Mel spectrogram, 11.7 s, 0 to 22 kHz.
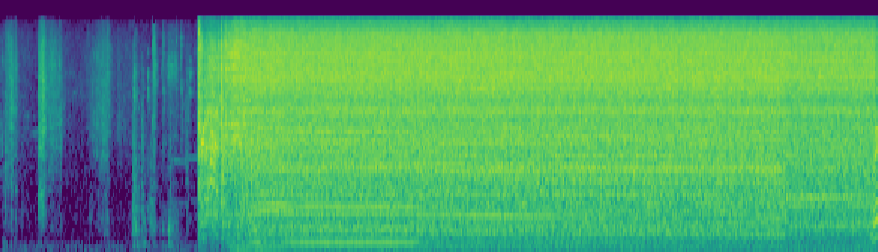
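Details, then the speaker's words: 2002 Mercury Sable after new plugs, wires, coil pack, valve cover gaskets and plug seals, cracked vacuum tube patched: short crank, clean catch, smooth even idle with no stumble. "there is no misfiring no check engine light so it's like this one's good to go"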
